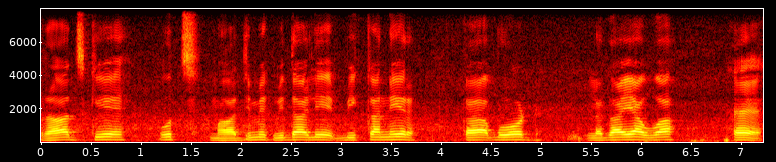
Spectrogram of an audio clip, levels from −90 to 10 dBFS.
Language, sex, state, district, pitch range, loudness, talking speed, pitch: Hindi, male, Rajasthan, Bikaner, 135-155 Hz, -15 LUFS, 90 wpm, 150 Hz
